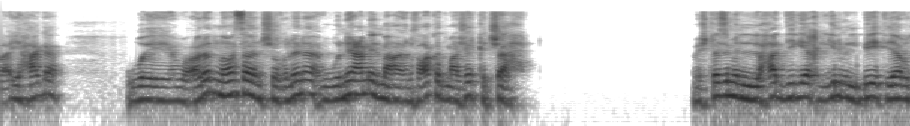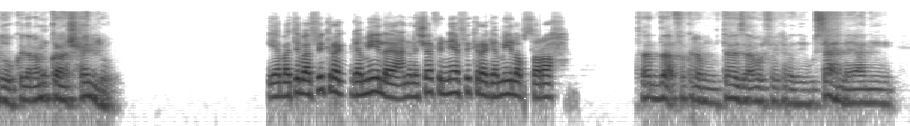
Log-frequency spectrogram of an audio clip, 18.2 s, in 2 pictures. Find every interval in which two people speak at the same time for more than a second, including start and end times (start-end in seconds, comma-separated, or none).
none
